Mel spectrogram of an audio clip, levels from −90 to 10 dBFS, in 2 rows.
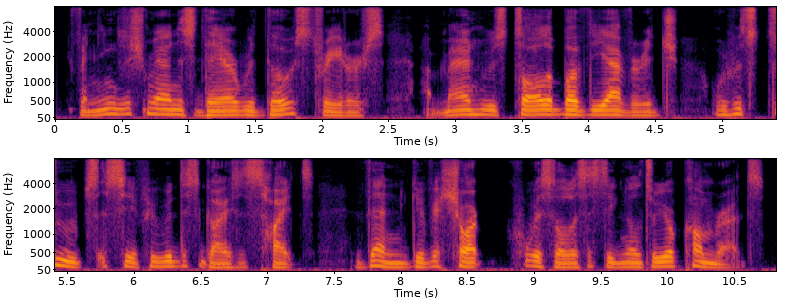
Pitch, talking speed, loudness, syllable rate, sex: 120 Hz, 210 wpm, -19 LUFS, 5.6 syllables/s, male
